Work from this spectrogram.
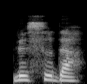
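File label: "le soda", French; snacks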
